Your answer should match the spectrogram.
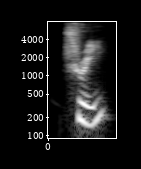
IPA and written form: triː (tree)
